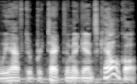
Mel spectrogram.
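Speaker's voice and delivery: ordinary talk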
